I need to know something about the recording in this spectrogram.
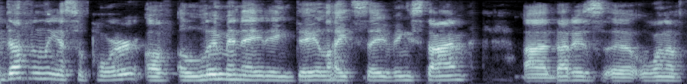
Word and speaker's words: daylight saving: So, first of all, it's daylight saving, singular, not plural time. So a lot of people say daylight savings time, but that's actually the incorrect pronunciation.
